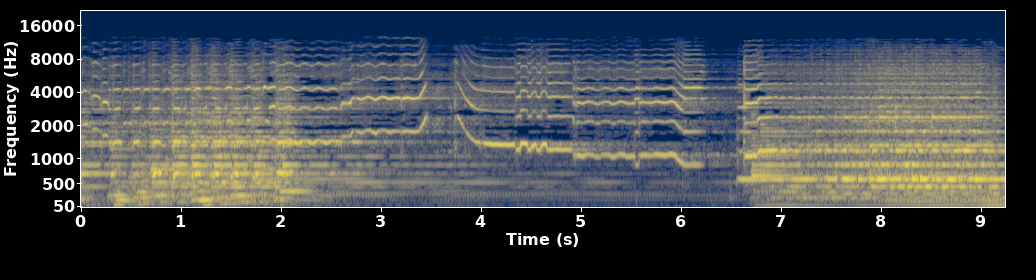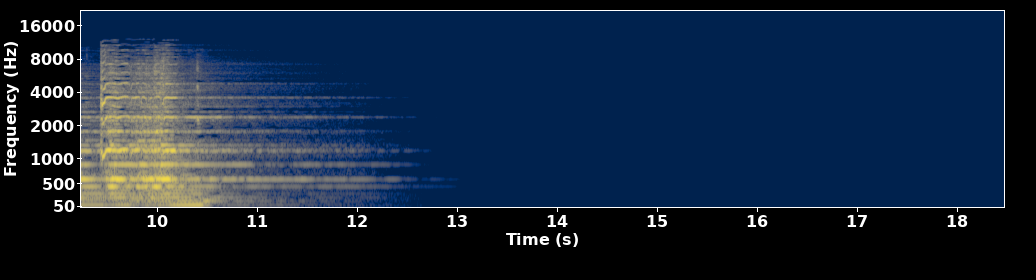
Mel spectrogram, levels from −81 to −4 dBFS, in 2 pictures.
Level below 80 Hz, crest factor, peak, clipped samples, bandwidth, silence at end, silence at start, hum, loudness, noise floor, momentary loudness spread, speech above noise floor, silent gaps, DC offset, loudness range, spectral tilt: -40 dBFS; 16 dB; 0 dBFS; under 0.1%; 13 kHz; 6.95 s; 0 s; none; -13 LUFS; under -90 dBFS; 8 LU; over 78 dB; none; under 0.1%; 5 LU; -2.5 dB/octave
